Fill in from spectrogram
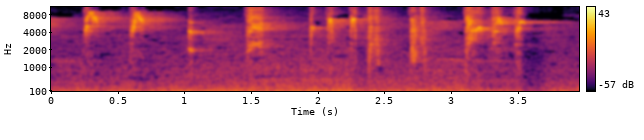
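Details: A young male kolibri ninja's call, used to prompt caged birds: clusters of piercing high chirps and brief buzzes, separated by short pauses.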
